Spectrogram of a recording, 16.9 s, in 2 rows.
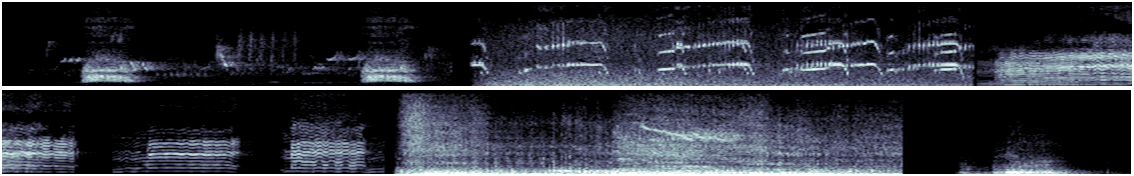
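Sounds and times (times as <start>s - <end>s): penguins chirping: 3.6s - 7.3s.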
